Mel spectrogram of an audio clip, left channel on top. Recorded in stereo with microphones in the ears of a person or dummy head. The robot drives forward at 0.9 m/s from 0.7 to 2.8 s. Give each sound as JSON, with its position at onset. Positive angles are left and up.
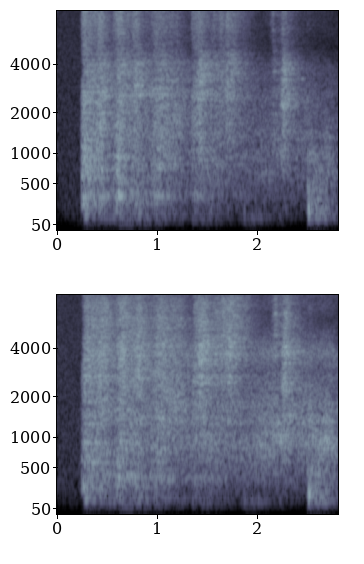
{"t": 0.2, "sound": "crumpling", "side_deg": 55, "distance_m": 1.9}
